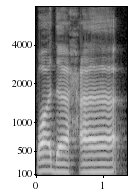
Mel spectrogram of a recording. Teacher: one zabar will go away we will stretch it to one alif long and we say qadaha like that however you can carry on · pronounce the dotted qaf with a fuller sound and dal will be pronounced with qalqala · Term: mad al-ibaz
